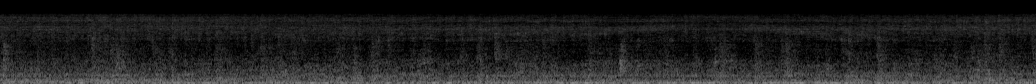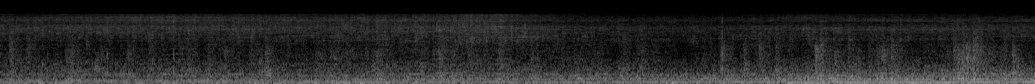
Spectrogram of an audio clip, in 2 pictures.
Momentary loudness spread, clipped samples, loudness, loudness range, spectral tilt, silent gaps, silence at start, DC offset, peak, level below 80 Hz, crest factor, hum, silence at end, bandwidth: 6 LU; under 0.1%; -39 LUFS; 4 LU; -4 dB/octave; none; 0 s; under 0.1%; -18 dBFS; -44 dBFS; 18 dB; none; 0 s; 11.5 kHz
